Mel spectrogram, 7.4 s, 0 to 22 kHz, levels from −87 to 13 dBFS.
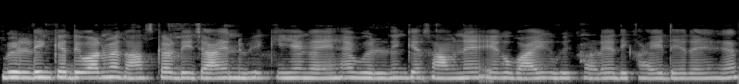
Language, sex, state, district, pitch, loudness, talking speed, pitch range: Hindi, female, Jharkhand, Deoghar, 215 Hz, -17 LUFS, 180 wpm, 210-225 Hz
